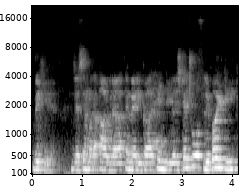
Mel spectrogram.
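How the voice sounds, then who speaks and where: An English teacher with a high, mellow voice gives a grammar lesson at normal speed, working through each example with repeated questions and answers. The room sound is echoey, distant and dull.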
